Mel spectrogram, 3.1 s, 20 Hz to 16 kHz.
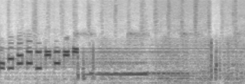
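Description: A quick run of about ten short telephone keypad beeps at shifting pitches, followed by a steady sustained tone over a low rumbling background, with no voices, as a 911 emergency call is placed after a shooting at a Taco Bell.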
